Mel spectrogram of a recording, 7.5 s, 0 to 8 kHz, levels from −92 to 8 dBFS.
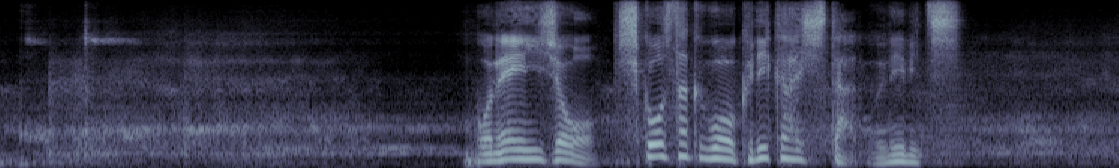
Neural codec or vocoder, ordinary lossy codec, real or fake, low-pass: codec, 16 kHz, 0.8 kbps, ZipCodec; none; fake; none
